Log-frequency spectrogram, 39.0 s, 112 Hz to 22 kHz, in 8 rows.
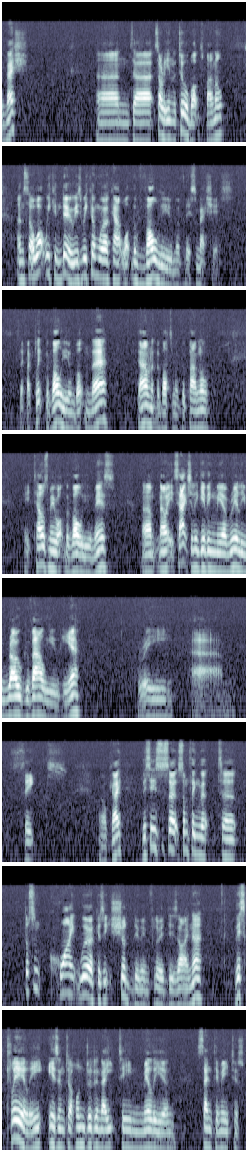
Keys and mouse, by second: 2.3 click, 9.7 click, 12.7 click.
